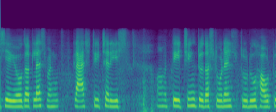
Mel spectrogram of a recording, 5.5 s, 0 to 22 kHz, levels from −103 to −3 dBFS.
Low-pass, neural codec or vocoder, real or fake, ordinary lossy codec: none; codec, 16 kHz, 0.7 kbps, FocalCodec; fake; none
